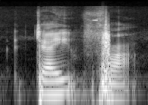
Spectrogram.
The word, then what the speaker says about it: typha: across the word typha the pronunciation is typha let's have a check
